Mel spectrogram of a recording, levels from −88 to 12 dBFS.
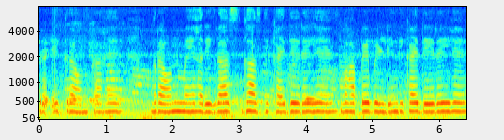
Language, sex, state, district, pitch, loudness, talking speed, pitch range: Hindi, female, Maharashtra, Dhule, 220 Hz, -12 LUFS, 205 wpm, 215-225 Hz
